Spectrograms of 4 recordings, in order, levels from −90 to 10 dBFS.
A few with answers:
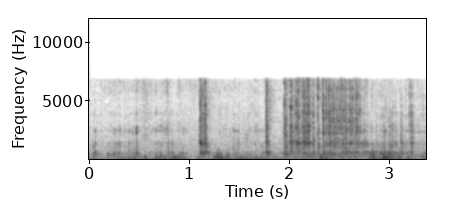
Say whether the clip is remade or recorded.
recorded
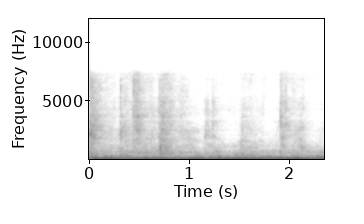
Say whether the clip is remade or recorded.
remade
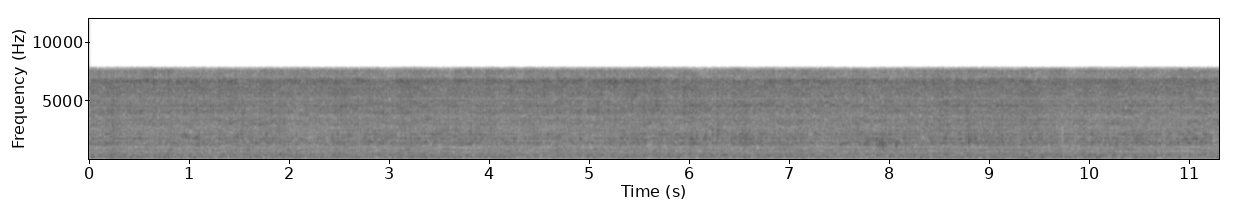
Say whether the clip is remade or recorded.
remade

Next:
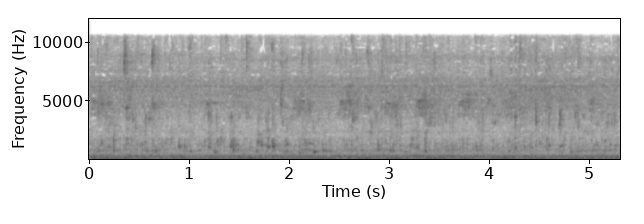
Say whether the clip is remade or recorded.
recorded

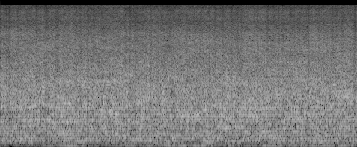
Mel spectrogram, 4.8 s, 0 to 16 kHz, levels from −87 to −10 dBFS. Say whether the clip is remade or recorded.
remade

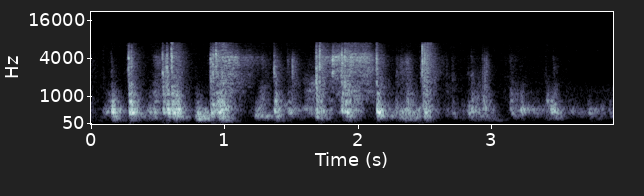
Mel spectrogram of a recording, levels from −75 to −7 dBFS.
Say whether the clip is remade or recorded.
recorded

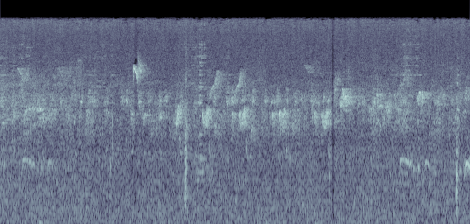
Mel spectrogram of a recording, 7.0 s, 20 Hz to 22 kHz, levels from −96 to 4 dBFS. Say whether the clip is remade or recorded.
recorded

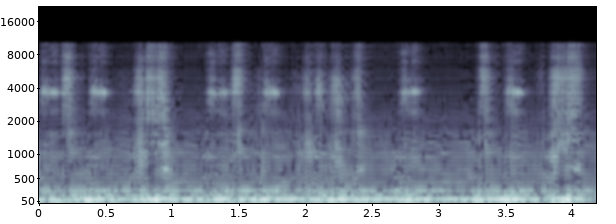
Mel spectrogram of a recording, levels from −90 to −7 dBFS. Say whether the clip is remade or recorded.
remade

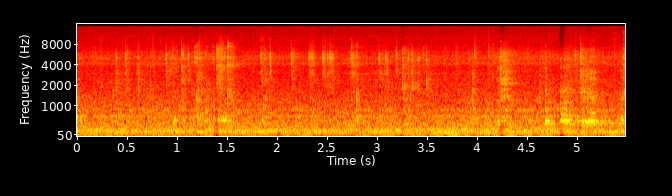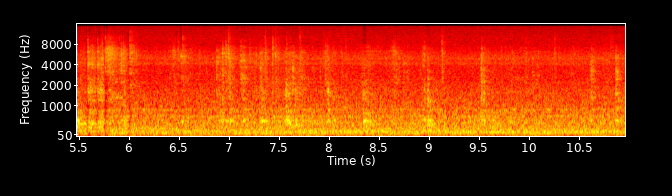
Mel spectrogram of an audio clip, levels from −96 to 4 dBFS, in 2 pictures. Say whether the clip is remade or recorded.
remade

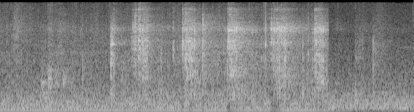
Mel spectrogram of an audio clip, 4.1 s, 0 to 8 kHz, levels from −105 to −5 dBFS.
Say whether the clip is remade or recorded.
recorded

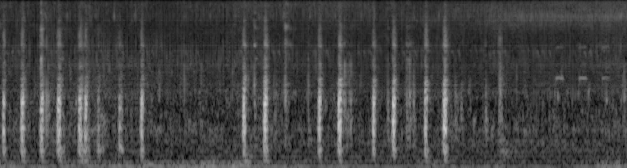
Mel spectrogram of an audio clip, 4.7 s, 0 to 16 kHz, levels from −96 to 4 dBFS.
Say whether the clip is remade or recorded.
remade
